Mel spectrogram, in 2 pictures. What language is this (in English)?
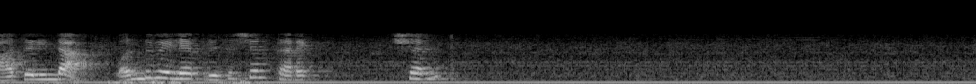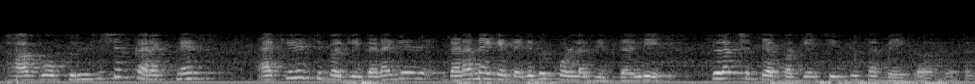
Kannada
